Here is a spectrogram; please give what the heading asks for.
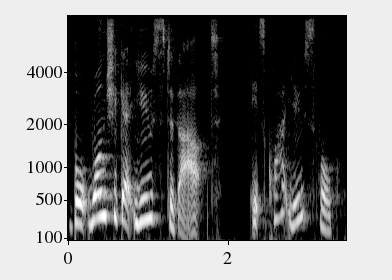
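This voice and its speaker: A woman speaks in a broad Lancashire accent, earnest and plain-spoken. Her account is personal and candid, and she pauses now and then on small fillers. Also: a little high, very animated, darkish tone. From Lancashire, England.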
